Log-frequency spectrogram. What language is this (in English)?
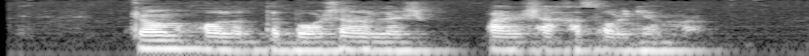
Uzbek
